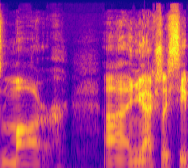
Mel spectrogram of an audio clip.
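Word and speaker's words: Meagher: it's it's spelled m-e-a-g-h-e-r which looks like meager uh but i think typically i've heard it pronounced as mar uh and you actually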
